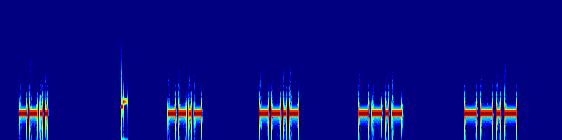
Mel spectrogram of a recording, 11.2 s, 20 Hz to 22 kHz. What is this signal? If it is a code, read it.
Morse code, heard as a keyed tone, about 20 wpm, spaced as for 6 wpm, 700 Hz. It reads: Z QQQQ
